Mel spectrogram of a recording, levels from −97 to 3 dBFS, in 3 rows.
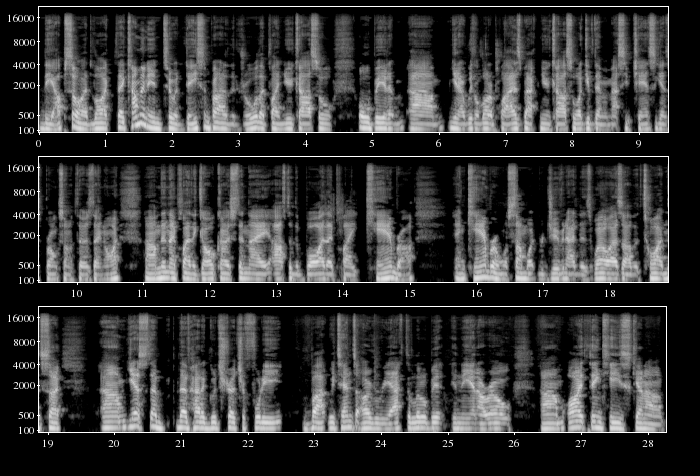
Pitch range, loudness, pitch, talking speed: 125-145 Hz, -19 LUFS, 130 Hz, 195 wpm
